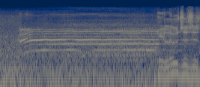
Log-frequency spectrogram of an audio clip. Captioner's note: yelling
